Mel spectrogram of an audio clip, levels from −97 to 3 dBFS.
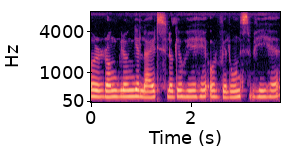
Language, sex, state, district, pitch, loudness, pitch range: Hindi, female, Bihar, Darbhanga, 205 Hz, -15 LUFS, 200-210 Hz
